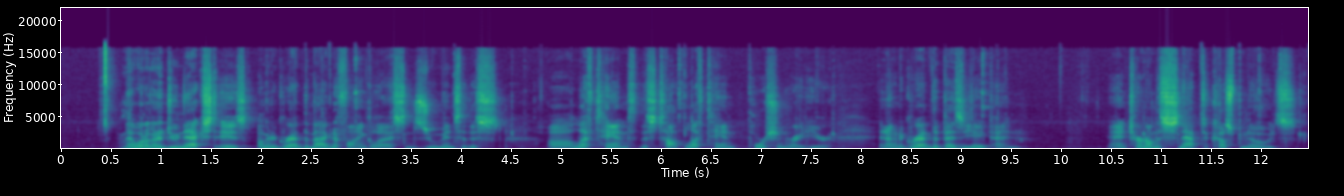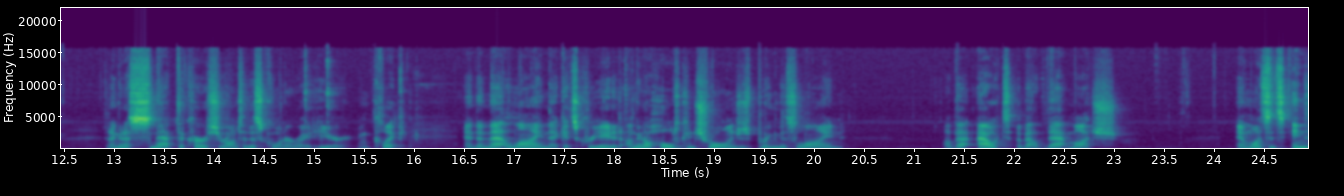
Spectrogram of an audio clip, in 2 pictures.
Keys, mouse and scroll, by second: 2.9 click, 4.0-6.6 drag, 9.2 click, 12.2 click, 15.1 click.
